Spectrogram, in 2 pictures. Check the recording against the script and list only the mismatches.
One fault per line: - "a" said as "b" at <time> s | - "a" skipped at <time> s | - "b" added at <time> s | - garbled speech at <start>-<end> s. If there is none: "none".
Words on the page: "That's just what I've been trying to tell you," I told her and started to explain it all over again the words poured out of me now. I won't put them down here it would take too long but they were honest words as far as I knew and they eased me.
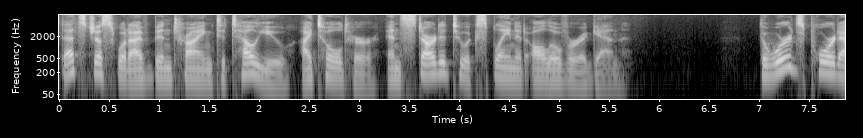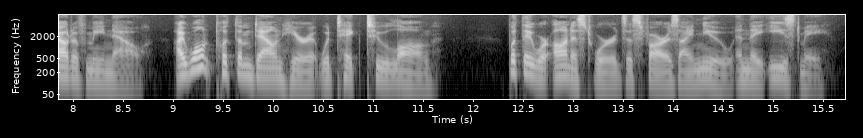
none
